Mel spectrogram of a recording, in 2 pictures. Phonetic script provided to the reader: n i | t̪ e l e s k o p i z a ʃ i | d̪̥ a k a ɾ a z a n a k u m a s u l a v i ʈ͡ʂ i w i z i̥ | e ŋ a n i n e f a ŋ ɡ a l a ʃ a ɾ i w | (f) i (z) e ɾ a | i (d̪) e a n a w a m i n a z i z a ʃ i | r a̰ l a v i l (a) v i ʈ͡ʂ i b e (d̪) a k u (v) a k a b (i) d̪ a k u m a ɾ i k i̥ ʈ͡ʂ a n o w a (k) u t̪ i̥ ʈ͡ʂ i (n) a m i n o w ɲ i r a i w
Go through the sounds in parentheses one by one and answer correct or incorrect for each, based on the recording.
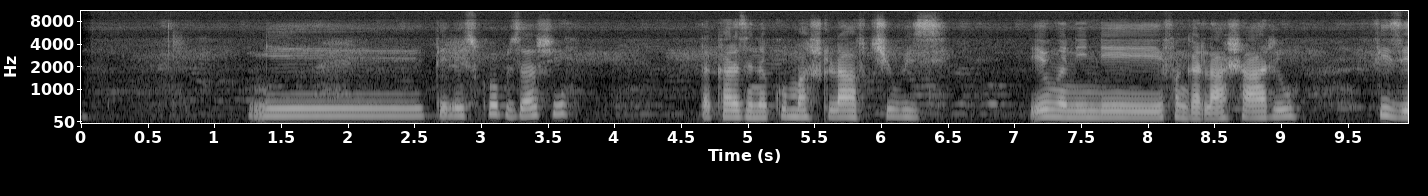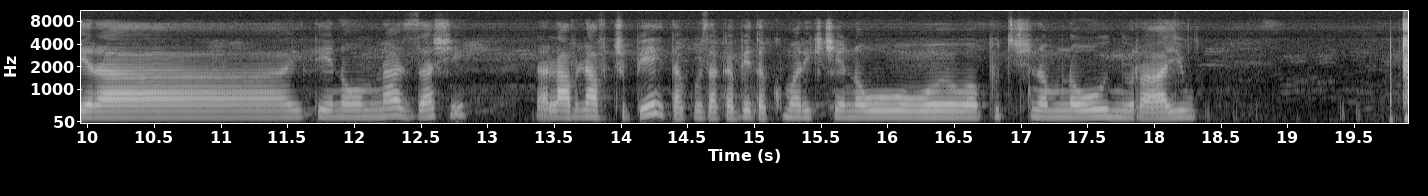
correct, correct, incorrect, correct, correct, incorrect, incorrect, incorrect, correct

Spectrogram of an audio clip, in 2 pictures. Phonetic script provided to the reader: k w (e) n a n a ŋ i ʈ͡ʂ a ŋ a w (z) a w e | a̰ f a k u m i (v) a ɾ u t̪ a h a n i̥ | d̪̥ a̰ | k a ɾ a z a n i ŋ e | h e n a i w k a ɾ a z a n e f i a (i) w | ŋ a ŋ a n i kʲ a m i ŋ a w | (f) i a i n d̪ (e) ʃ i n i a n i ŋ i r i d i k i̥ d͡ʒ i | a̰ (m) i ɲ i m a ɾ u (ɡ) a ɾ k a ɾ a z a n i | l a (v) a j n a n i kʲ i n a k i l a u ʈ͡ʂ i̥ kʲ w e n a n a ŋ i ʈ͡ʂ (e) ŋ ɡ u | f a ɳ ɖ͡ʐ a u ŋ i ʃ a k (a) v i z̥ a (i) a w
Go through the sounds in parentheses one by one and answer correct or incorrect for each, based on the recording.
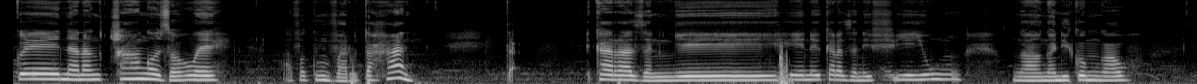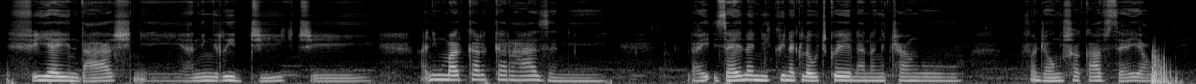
correct, correct, correct, correct, correct, incorrect, incorrect, incorrect, incorrect, incorrect, correct, incorrect

